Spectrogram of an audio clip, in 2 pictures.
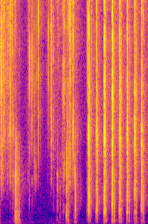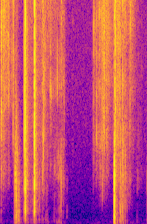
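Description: Fingertips and nails rub and scratch the printed aluminium foil wrapper of a large, hollow, unopened Kinder Surprise Maxi chocolate egg held in both hands. The result is a rapid run of sharp, bright crinkling and crackling bursts with brief pauses, ending in a final loud crinkle.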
